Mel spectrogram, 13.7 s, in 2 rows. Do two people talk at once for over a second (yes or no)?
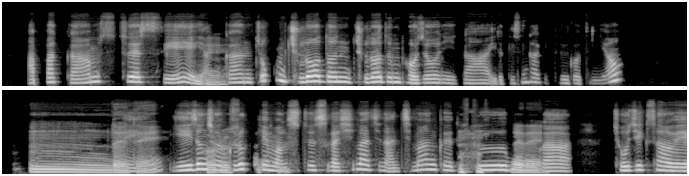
yes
